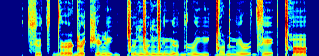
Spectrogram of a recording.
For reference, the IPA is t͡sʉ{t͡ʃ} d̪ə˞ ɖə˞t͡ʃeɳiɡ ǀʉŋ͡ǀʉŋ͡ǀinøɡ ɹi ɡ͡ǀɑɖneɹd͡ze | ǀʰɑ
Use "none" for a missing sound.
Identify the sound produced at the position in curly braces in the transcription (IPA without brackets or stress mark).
t͡s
